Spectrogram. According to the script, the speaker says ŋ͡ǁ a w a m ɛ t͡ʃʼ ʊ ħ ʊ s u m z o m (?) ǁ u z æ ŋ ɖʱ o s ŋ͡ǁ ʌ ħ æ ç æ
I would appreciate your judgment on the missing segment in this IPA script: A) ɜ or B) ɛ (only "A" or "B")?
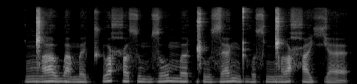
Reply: A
